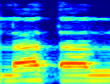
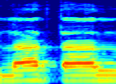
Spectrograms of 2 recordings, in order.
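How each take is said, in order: No difference in how they are said.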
